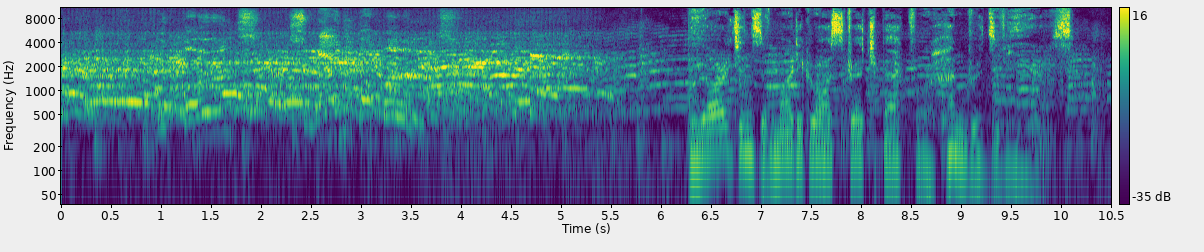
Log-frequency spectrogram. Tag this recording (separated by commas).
Speech, Music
